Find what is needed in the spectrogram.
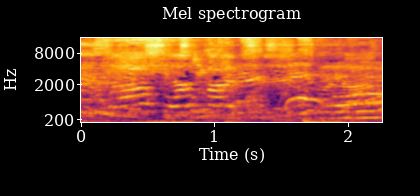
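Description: Several people talking and calling out at once over background music with a heavy bass beat.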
